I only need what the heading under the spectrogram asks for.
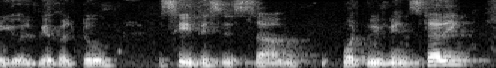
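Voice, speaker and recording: A man's medium pitch with ordinary pitch variation and a dark, mellow tone, amid audible room echo. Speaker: religious study circle teacher. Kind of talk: lecture. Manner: slow, halting with fillers.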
